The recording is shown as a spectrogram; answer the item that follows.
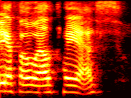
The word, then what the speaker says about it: Folx: The word is spelled Folx, and I've never said it out loud. It's like Folks.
